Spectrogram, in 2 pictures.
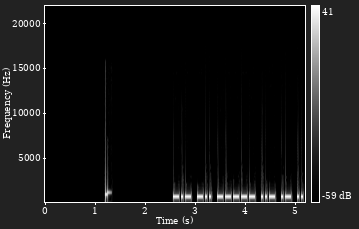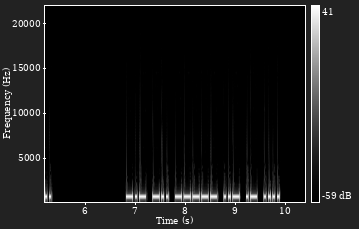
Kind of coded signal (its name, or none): Morse code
